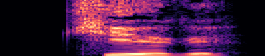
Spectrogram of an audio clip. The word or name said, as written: kirke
